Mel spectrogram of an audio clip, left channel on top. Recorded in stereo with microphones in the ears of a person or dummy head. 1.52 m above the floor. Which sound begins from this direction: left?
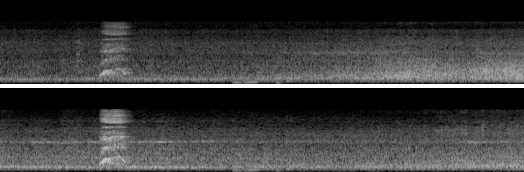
Breathing, at 2.3 s.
